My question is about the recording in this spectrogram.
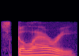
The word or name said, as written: scalare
